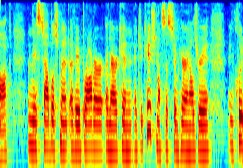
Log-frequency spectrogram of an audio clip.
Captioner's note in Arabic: تتحدث الإنجليزية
